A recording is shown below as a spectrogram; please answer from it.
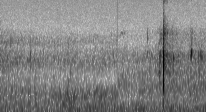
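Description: Near silence: faint outdoor background with a single faint click about one and a half seconds in.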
